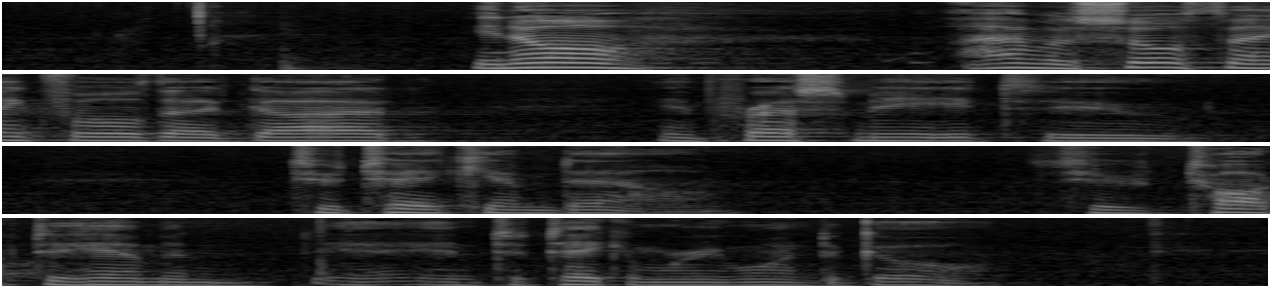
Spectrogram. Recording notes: Recorded on May 12, 2019, at Grace Bible Fellowship in Front Royal, VA.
